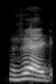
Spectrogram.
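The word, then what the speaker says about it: read: आई हैड रेड। इसे रेड में pronunciation करेंगे। क्योंकि रीड फर्स्ट फॉर्म है। सेकंड और थर्ड फॉर्म रेड हम बोलते हैं।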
